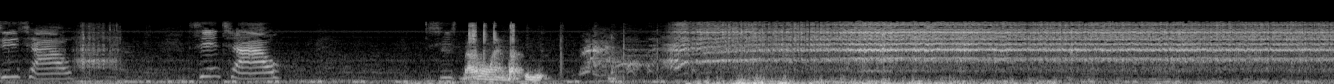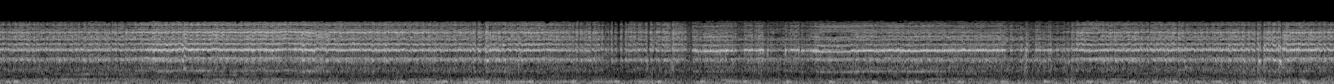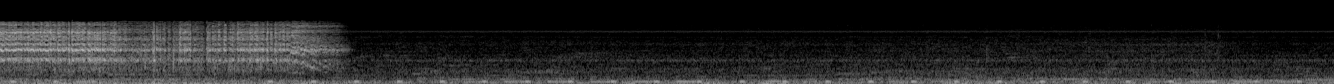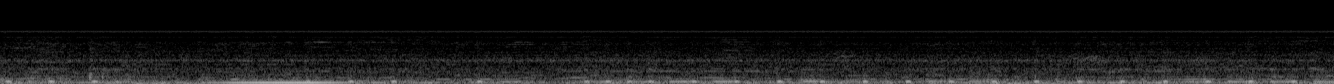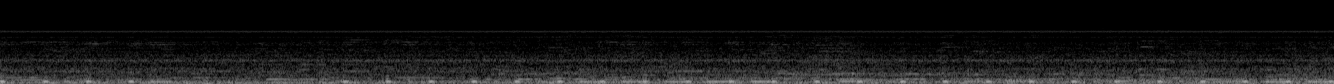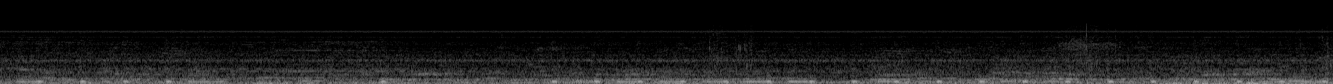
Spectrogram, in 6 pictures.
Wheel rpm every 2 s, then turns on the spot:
10, 0, 0, 90, 160, 170, 170, 170, 170, 170, 160, 160, 170, 170, 140, 10, 0, 0, 0, 0, 0, 0, 0, 0, 0, 0, 0, 0, 0, 0, 0, 0, 0, 0, 0, 0, 0, 0, 0, 0.
none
